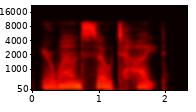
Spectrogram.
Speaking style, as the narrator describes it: he purred, breath hot on my neck

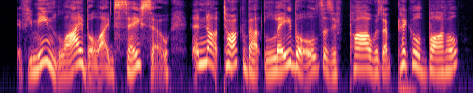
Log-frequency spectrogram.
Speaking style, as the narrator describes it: advised Joe, laughing

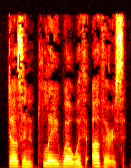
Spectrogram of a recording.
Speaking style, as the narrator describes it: they'd said

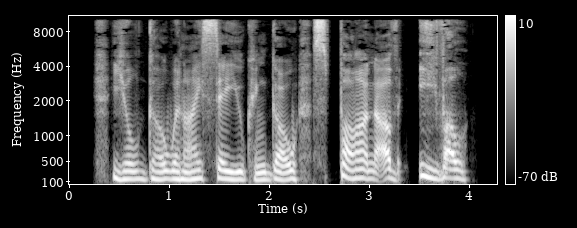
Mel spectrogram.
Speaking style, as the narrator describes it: Words spat at me

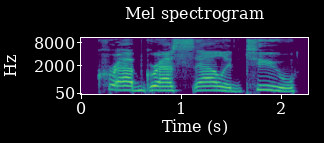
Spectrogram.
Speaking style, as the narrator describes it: Eddie giggled

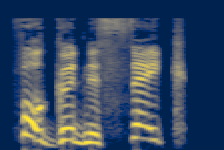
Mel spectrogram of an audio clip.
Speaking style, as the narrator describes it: shouted Weapons Master Victory

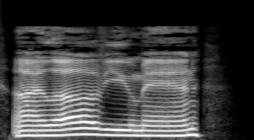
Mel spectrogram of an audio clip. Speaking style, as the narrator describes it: slurring

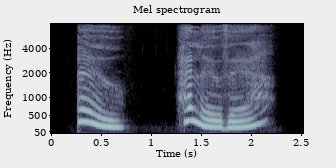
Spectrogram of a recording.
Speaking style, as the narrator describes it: she sang in her most beautiful voice

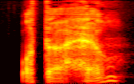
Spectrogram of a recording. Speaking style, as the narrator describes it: mumbled

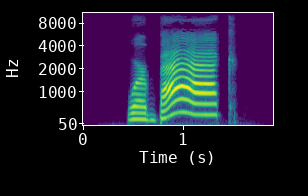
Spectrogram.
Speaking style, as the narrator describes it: called out

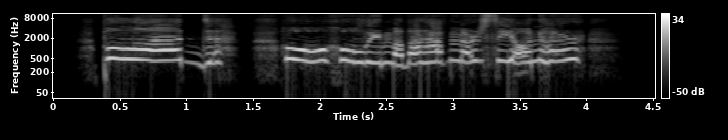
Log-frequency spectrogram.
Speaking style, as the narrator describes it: Sobbing

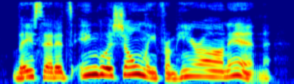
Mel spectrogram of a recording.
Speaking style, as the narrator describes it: he said in a boisterous drawl

